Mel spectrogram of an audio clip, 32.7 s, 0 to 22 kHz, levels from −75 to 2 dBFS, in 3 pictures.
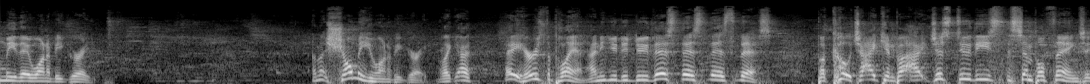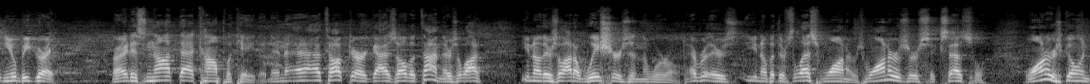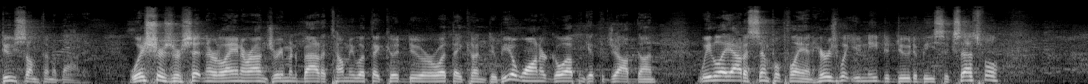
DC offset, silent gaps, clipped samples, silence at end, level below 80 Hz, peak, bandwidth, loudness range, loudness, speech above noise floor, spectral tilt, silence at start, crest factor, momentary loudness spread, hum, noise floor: under 0.1%; none; under 0.1%; 0 s; -38 dBFS; -2 dBFS; 16 kHz; 3 LU; -16 LUFS; 24 dB; -4 dB/octave; 0 s; 14 dB; 12 LU; none; -40 dBFS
